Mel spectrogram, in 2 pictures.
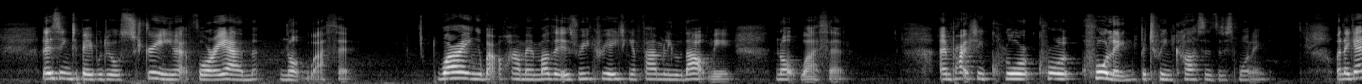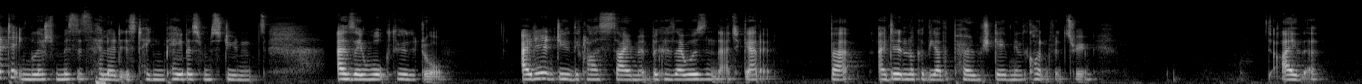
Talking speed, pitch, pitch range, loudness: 175 wpm, 235 Hz, 225-245 Hz, -20 LUFS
